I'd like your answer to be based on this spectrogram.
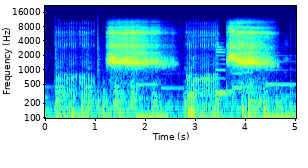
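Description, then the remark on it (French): Loud, exaggerated snoring of a sleeping wolf: two slow cycles, each a low rumbling inhale followed by a harsh, breathy exhale, with no talking. “Le ventre bien rempli, le loup s'endormit et se mit à ronfler si fort que les murs de la maison en tremblaient.”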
